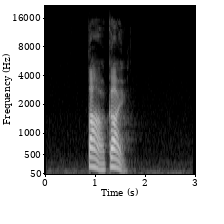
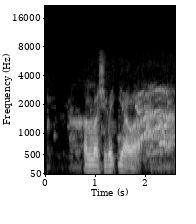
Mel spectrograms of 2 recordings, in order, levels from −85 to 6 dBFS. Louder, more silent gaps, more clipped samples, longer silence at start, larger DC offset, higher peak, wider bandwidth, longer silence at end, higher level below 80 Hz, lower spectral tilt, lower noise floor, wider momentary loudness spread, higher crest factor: first, -18 LUFS vs -23 LUFS; neither; neither; first, 0.9 s vs 0.05 s; neither; first, -2 dBFS vs -8 dBFS; first, 16.5 kHz vs 7.2 kHz; first, 1.4 s vs 0 s; first, -58 dBFS vs -68 dBFS; about the same, -6 dB/octave vs -6.5 dB/octave; first, -57 dBFS vs -51 dBFS; first, 14 LU vs 6 LU; about the same, 20 dB vs 16 dB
